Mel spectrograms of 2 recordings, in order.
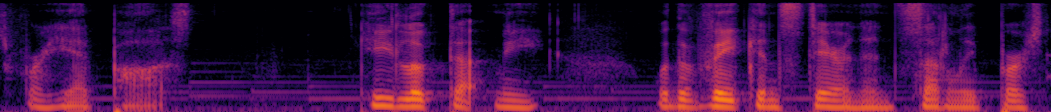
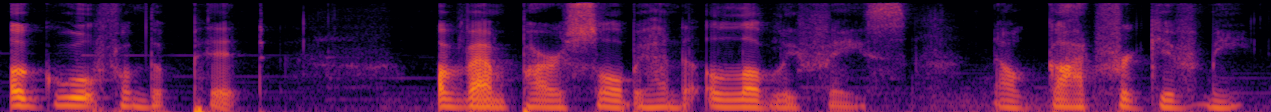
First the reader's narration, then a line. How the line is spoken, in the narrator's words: he went on in a lower tone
